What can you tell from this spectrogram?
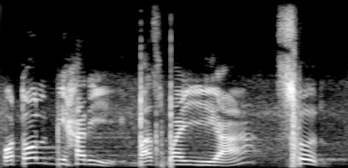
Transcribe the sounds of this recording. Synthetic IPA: ɔtɔlbiɦaɾibaspaja | soɾ

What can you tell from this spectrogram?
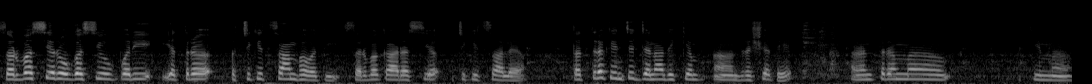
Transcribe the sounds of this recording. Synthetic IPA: sɐɾʋəsjɐɾoɡəsjɐupəɾiːjɐt̪ɾə | t͡ɕikit̪sambʱɐʋət̪iːsɐɾʋəkaːɾɐsjɐt͡ɕikit̪salja̰ | t̪ɐt̪ɾəkeɲt͡ɕit̪̚d͡ʑɐnad̪ʱikjɐd̪ɾiɕjɐt̪eɐnənt̪əɾɐm | kim

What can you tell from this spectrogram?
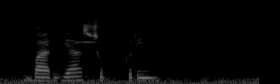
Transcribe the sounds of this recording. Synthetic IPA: ʋaɾjasʊkɾĩː

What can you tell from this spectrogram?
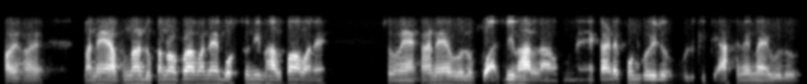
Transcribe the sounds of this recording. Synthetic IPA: hɔjɦɔj | mʔa̰nɛapʊnaɹdʊkanɔɹpɔɹamanɛbɔstunibʱalpaʊmanɛ | soɛkaɹnɛbulʊkʊalitibʱalnaʊanɛɛkaɹɔnɛpʰonkoɹilʊ̃ulukitia̰sɛnɛnajbulʊ

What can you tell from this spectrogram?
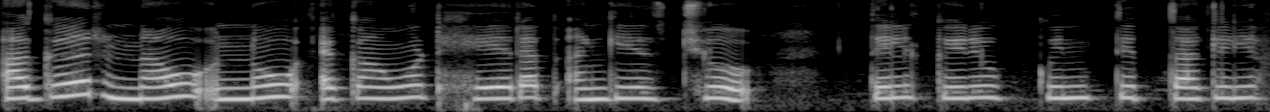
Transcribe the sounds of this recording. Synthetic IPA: ɐɡɐɾnɐwnowɐkawuʈheːɾɐt̪ɐ̃ŋɡeːzt͡ʃʰu | t̪ilkiɾjukunt̪it̪ɐklif

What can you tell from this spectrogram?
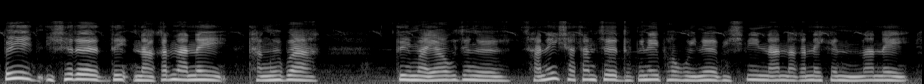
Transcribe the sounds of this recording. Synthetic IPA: b̥ɯjnisɯɾɯdɯnaɡaɾnanɯj | tʰaŋɯba | d̥ɯjmajawzɯŋɯsanɯjsatʰamsɯduɡijnajpʰawɦojnɯbisininanaɡaɾnajkʰɯnnanɯj

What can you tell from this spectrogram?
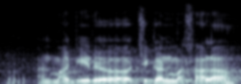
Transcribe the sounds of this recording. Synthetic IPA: a̰nmaɡiːɾt͡ɕiɡənmɐsaːla

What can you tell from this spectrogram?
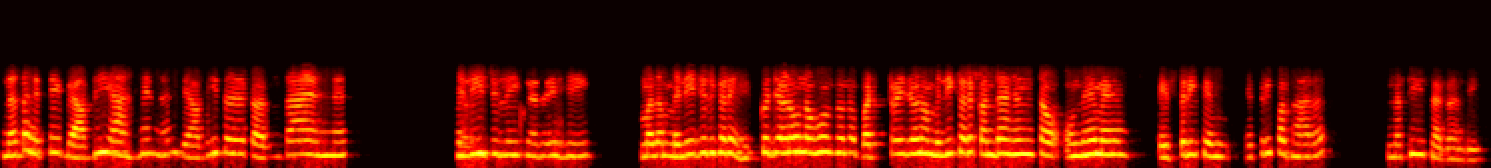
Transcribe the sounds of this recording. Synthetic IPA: nɐt̪ɐɦɪt̪eɓjaːbʱiaːɦɪnɪ̆ɓjaːbʱit̪ɐkɐɾə̃n̆d̪aːɦɪnɪ̆ | mɪlid͡ʑɪlikɐɾeɦi | mɐt̪ləbmɪliːd͡ʑɪlikɐɾeɦɪkʊ̆d͡ʑɐɽ̃õnɐɦũːnd̪onɐbɐʈɾid͡ʑɐɽ̃ãmɪlikɐɾekɐ̃nd̪aːɦɪnɪ̆t̪ɐʔʊn̤əmẽ | et̪ɪɾieːt̪ɪɾipɐɡʱaːɾ | nɐt̪ʰisɐɡʱə̃nd̪iː

